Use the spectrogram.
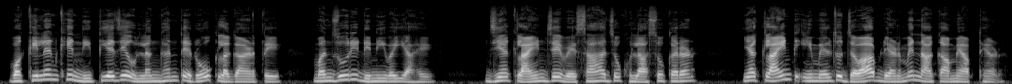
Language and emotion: Sindhi, neutral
